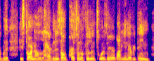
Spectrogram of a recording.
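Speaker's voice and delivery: ordinary talk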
